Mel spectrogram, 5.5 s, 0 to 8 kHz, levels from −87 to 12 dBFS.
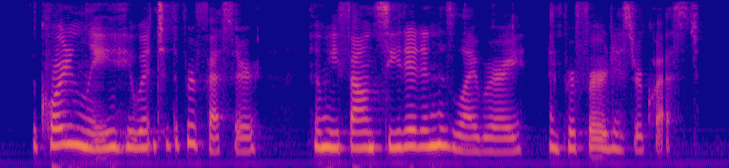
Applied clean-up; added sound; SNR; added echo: none; none; none; none.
